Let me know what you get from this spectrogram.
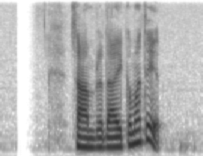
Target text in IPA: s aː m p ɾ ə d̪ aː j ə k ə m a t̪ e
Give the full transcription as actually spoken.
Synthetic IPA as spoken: s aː m p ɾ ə d̪ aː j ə k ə m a t̪ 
